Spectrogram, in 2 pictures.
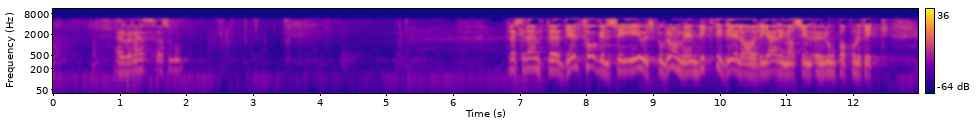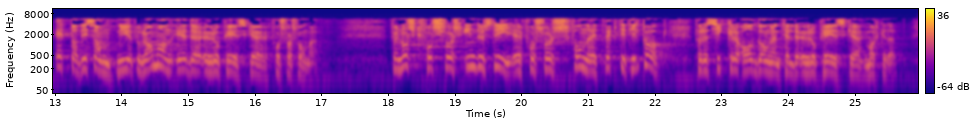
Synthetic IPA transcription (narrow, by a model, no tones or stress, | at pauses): ɛlʋəneːsʋæʁsʊɡuː | pʰɾɛsɪd̪ɛnt̪əd̪eːlt̪ʰɑːɡəlsəiːeːʉːspʰɾʊɡɾɑmːɛɾɛːnʋɪkt̪ɪd̪eːlɑʋɾɛjæːɾɪŋɑsɪnœʉɾuːpɑpʰʊlɪt̪ʰɪk | ʔɛt̪ːɑʋd̪ɪsɔmnyːəpʰɾʊɡɾɑmːənɛɖɛɑʉɾʊpʰeːɪskəfɔʂʋɑːʂfɔ̰nːə̰ | fɔɳɔʂkfɔʂʋɑːʂɪnd̪ʉst̪ɾiːɛɾfɔʂʋɑːʂfɔnːəɛɪt̪ʋɪkt̪ɪt̪ʰɪlt̪ʰɑːkfɔɾɔsɪkɾəʔɑːd̪ɡɑŋːənt̪ʰɪld̪ɛœʉɾʊpʰeːɪskəmɑɾkəd̪ə̰t̪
